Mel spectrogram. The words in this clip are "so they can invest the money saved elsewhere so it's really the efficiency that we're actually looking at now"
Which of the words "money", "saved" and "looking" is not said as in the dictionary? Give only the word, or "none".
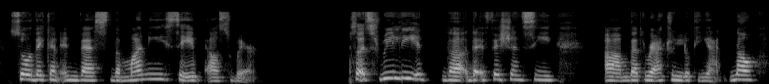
none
